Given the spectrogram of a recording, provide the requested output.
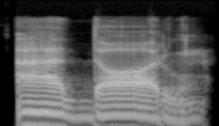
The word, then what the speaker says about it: adoro: And then the R is again pronounced like a really soft D, where your tongue just barely taps the gummy ridge right above your front teeth. Adoro.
